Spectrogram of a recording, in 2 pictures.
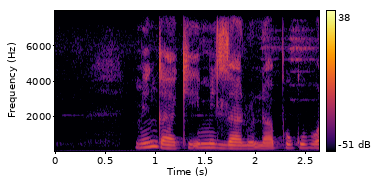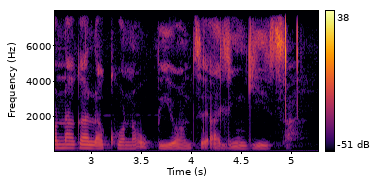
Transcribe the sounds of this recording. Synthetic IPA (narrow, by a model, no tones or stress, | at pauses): miŋakʰiːmiɮalɔla̰pʰɔk̬uɓɔnak̬ala̰kʰɔna̰ṵb̥ʱijɔnt͡sʼɛ̰ʔa̰liŋɡiːsḁ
